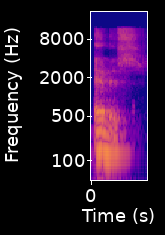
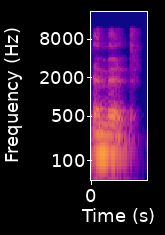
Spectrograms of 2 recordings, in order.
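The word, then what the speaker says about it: אמת: How do you say truth in Hebrew? Emes. Or as Chaim would say, emet. Right? That's how we say it.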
